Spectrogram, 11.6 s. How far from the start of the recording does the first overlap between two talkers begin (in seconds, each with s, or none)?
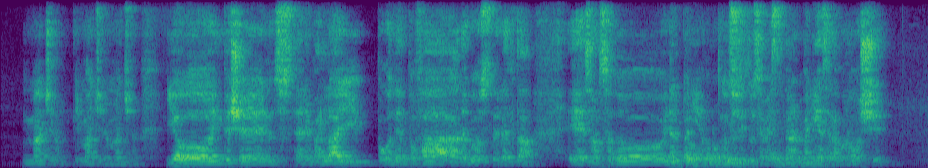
8.3 s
